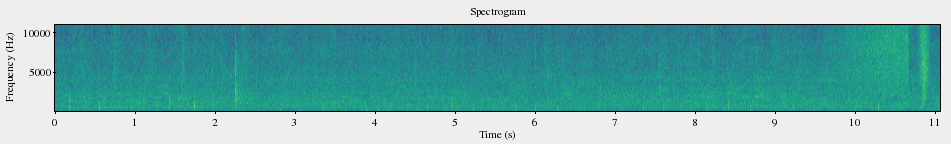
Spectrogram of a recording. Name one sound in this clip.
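Quick footsteps run on hard pavement.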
